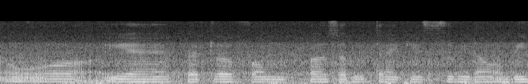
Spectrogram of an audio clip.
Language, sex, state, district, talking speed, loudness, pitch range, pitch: Hindi, male, Uttar Pradesh, Hamirpur, 115 wpm, -14 LUFS, 115-120 Hz, 115 Hz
